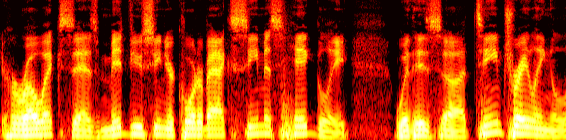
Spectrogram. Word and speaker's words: Seamus: Favorite name, although it's pronounced Seamus, not Seamus. Oh, well, kind of like my name is Sean with S-E-A-N. Same thing. Oh, I would have never knew It's an that. It's the correct Irish way of saying it, Rob.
